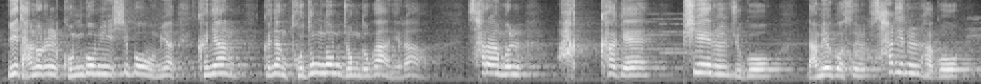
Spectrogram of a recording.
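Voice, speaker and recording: A male pastor preaching a sermon in a church, emphatic and acting out the quotes. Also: sits high. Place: church sanctuary. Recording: long hall reverb.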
